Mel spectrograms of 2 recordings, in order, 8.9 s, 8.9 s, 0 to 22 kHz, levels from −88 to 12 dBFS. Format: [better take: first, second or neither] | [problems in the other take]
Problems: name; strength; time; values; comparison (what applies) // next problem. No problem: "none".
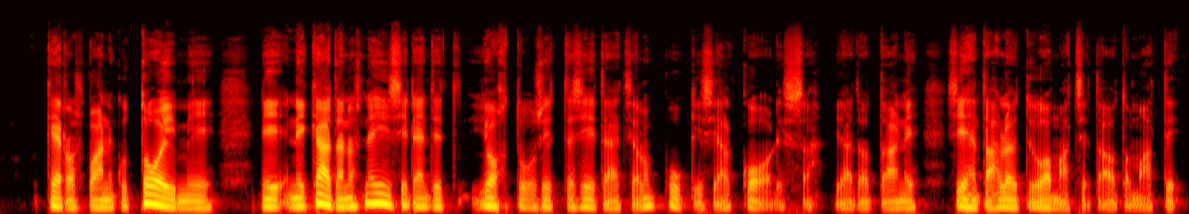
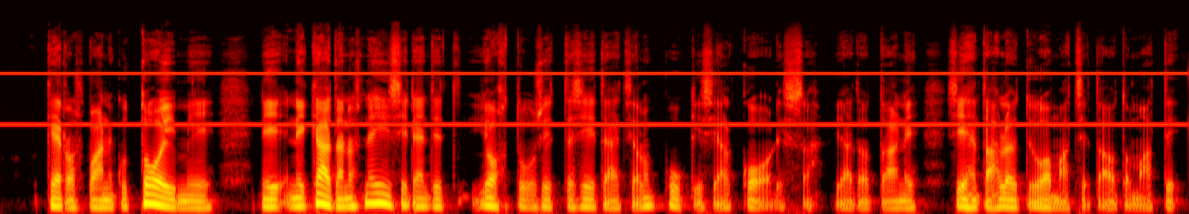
first | high-pitched whine; noticeable; throughout; 2.5 kHz, 10 dB below the speech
